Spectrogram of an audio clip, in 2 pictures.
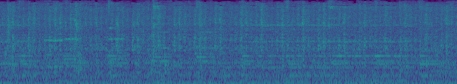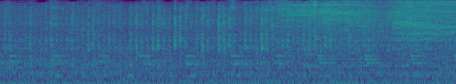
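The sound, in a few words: cartoon excavator engine running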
